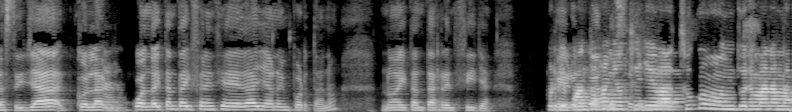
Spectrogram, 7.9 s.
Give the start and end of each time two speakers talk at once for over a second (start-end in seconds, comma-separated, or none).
5.5-6.8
